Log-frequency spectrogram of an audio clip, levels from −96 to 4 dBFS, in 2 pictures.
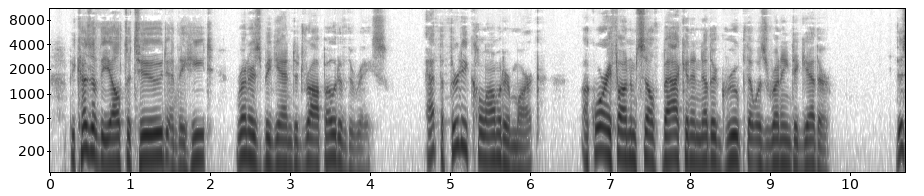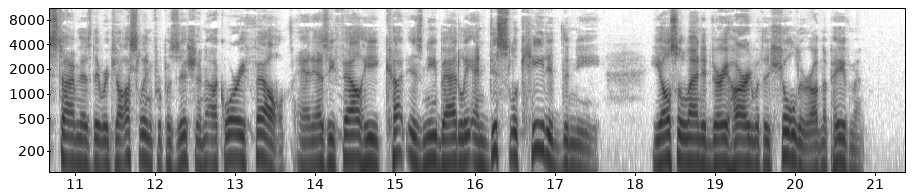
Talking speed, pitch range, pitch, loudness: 180 wpm, 135-160 Hz, 145 Hz, -20 LUFS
